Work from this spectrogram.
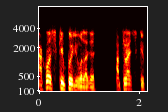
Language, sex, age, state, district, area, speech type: Assamese, male, 45-60, Assam, Charaideo, rural, conversation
